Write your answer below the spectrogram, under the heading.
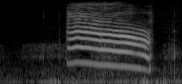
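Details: A rescued kitten, found lost and abandoned in the street, lets out one long, steady, high meow that drops slightly at the end, indoors with a person cooing softly around it.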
